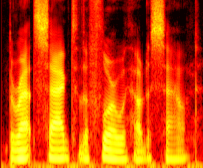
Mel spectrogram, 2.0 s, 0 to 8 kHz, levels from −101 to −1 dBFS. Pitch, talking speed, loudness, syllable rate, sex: 110 Hz, 265 wpm, -20 LUFS, 6.0 syllables/s, male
